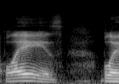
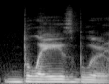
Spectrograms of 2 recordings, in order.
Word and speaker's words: BlazBlue: lot of people like myself like to call plays blu and way better it does but i got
